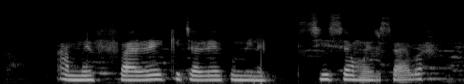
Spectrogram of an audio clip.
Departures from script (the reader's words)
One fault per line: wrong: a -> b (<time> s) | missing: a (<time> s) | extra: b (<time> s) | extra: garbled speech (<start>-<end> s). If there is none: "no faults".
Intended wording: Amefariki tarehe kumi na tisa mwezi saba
no faults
